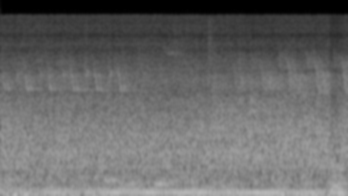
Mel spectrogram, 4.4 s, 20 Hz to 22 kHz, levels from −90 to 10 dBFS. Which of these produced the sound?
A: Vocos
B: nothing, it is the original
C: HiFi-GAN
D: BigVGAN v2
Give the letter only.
B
